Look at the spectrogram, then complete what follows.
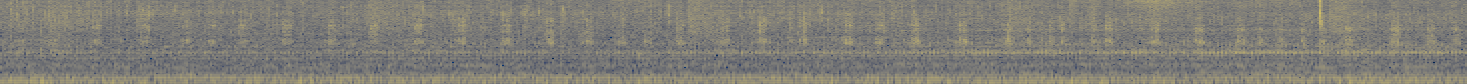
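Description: Spinning reel being cranked, ticking quickly and evenly, about five ticks a second, over a steady low engine hum with a thin high whine.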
